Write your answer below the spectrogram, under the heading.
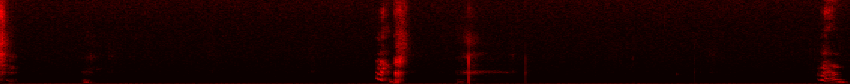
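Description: Quiet room with a few muffled, held-back sneezes and small sniffs; stifled sneezing.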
